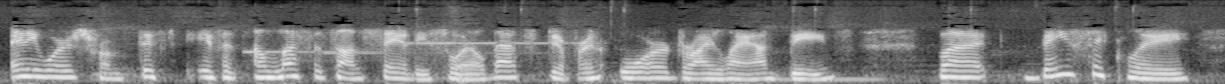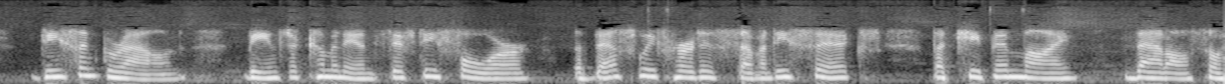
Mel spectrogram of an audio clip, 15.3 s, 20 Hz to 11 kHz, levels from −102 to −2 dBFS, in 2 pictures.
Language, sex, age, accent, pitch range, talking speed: English, female, 60-79, American, 180-215 Hz, 135 wpm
